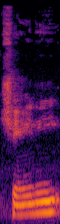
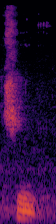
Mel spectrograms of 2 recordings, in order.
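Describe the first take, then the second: First: The name is said the widely used way. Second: The name is said the family's own way. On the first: This is how the public says it. "everybody calls it Cheney" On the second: This is how his family says it. "the pronunciation in my family is Cheney"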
